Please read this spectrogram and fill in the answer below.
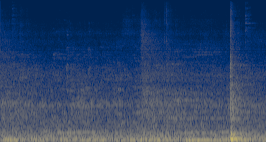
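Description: Racquetball play: a few sharp smacks of the ball off racquet and walls, the loudest about four and a half seconds in, over a steady low rumble.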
